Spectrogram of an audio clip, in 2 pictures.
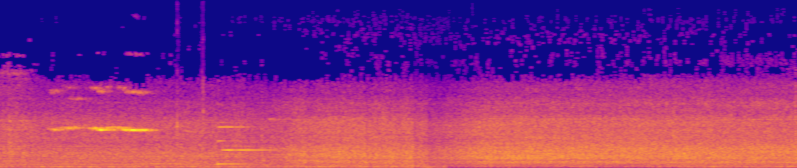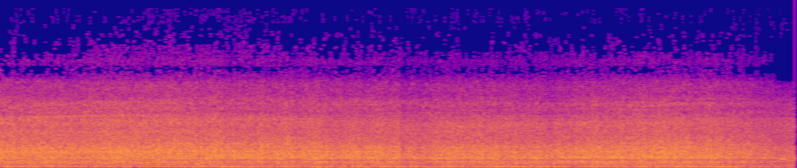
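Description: Enoden electric train running, heard from inside the passenger car: a steady rumble of wheels and running gear with a low hum. A few short, high wheel squeals come in the first few seconds.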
